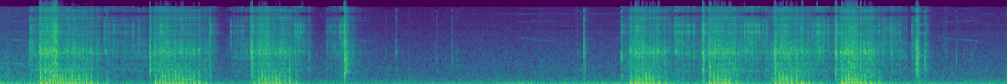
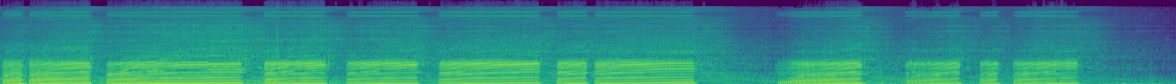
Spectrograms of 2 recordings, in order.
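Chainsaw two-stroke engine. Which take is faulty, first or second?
first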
